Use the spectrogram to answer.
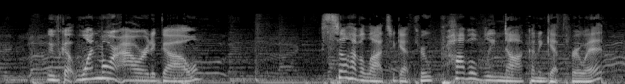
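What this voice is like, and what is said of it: Usual voice. Nothing is said of it.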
